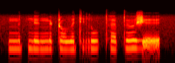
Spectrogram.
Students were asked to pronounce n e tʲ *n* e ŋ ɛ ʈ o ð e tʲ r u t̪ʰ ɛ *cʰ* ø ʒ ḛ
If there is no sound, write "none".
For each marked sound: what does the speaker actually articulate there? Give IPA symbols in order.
n, t̪

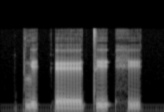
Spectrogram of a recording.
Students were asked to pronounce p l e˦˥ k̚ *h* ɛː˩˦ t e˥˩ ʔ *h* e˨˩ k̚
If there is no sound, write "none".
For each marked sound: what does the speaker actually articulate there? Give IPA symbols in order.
ʔ, h

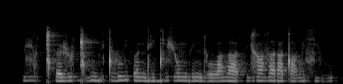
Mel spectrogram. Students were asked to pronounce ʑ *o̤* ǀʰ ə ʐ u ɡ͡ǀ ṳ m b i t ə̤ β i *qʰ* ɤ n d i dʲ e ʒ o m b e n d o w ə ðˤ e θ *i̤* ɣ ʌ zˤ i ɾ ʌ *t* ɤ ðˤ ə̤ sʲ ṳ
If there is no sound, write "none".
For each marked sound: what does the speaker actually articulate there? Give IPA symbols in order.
ṳ, ʔ, i̤, t

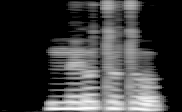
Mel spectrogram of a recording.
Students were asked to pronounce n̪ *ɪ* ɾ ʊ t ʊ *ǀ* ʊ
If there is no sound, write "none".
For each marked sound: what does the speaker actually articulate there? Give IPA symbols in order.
ɪ, t

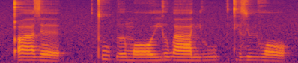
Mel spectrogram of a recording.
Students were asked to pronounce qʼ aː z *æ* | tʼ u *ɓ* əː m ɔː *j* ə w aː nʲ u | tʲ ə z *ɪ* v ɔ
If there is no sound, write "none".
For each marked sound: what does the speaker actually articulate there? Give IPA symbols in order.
ɛ, ɠ, j, y

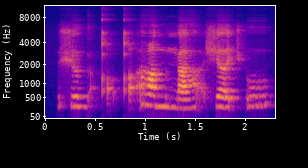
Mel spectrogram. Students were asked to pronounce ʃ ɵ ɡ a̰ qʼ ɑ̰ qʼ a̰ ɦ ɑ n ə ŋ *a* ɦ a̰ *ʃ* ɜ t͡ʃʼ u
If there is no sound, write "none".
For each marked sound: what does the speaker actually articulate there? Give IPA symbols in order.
a, ʃ

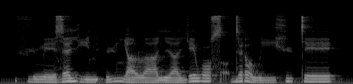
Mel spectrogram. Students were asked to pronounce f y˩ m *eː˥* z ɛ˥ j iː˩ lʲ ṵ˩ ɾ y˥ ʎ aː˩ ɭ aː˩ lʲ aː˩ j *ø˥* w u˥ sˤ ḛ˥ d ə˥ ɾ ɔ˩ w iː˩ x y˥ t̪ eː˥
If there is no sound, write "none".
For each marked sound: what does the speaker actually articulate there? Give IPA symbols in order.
eː˩, e˥

